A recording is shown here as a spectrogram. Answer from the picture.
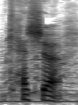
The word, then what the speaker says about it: Kesha: It's Kesha. And yes, that is spelled K to the E to the dollar sign to the H to the A.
